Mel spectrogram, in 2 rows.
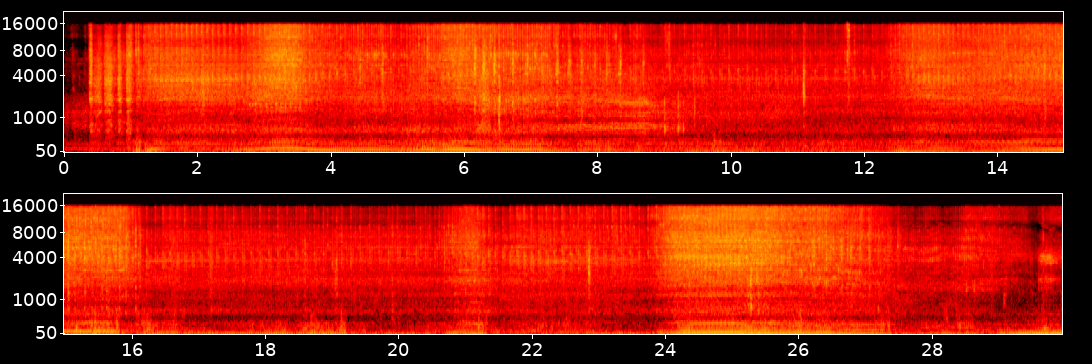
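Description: A Peugeot 405 sedan's engine starts about a second in and runs, revving up and down several times as the car drives off over rough dirt and gravel.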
